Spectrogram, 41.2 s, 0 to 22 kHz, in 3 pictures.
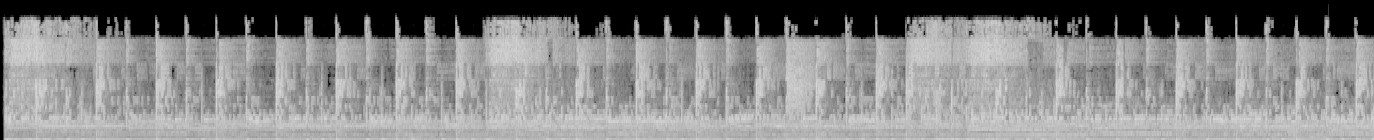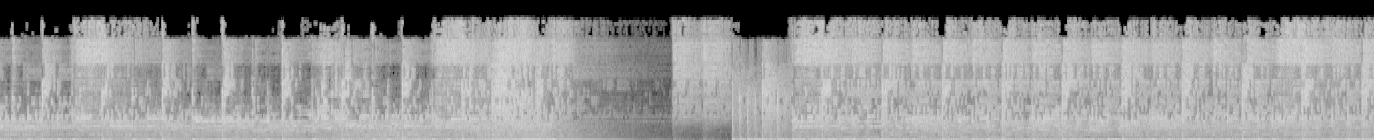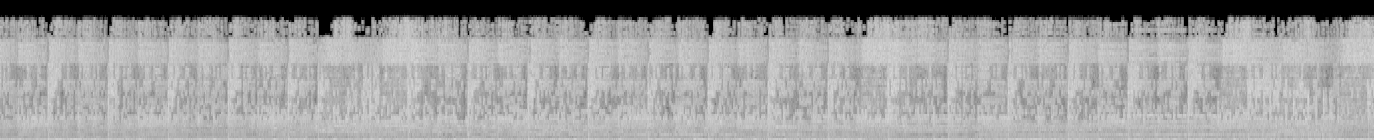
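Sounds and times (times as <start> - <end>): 
rock music: 0.0 - 41.2.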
